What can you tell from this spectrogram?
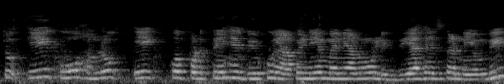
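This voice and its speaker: A woman's voice: high voice, level tone, a little fast, a little mellow. A woman teaching children a lesson, repeating points and answering her own questions as she writes on a board. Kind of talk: classroom-style lesson to children. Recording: echoey room, faint hiss.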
